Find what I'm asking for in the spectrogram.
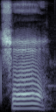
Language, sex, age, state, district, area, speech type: Punjabi, male, 45-60, Punjab, Tarn Taran, rural, read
